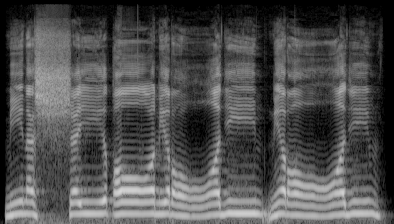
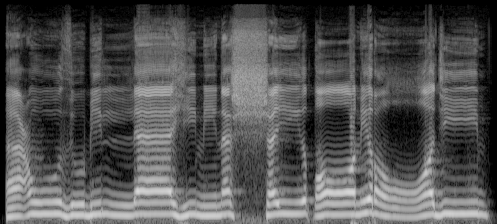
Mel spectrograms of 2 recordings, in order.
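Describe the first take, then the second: First: Slow, higher, throaty r in rajim; wrong ro reading. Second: Slow, sing-song, throaty r in rajim; wrong ro reading. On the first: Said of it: "cara baca begitu". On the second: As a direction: recite with the mistaken r. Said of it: "banyak yang cara baca begitu". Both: Shown as a demonstration. (bacaan ro salah)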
